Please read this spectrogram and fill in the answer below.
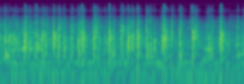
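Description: Applause: many hands clapping in a quick, irregular patter.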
